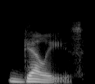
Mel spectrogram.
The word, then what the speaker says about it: Gelles: At end of name, ES is sounded long, capital GELLES, Gellies.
